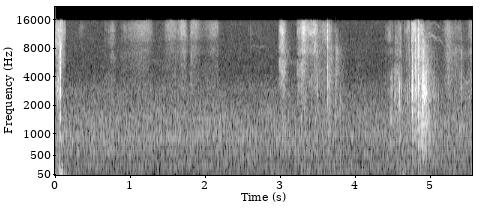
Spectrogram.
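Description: Quiet room tone with a click at the start, a few faint ticks about three seconds in, and a short scratchy rustle near the end: small handling noises.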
